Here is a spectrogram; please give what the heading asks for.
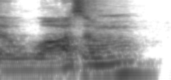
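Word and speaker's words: Wasm: all the way to the bottom there's a wasum that's how you pronounce the W ASM and it says build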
